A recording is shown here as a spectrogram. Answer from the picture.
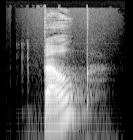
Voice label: "pelph", swan

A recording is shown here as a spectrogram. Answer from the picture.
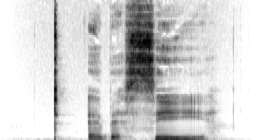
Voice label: "t'ipisii", ant

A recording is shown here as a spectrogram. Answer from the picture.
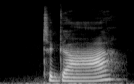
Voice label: "thkaa", Cow Creek; field

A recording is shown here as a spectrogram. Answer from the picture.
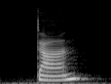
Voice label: "tan", rock

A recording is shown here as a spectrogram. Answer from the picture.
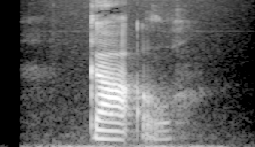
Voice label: "ka'l", bow (for arrow)

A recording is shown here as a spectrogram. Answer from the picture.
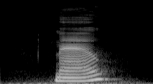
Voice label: "meel", crow

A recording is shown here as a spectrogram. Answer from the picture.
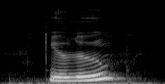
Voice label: "yulum", eagle

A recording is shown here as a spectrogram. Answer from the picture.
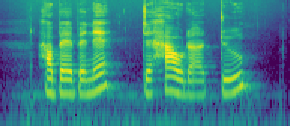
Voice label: "hapeepini-tihauta-tuu", Cow Creek; good-afternoon

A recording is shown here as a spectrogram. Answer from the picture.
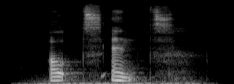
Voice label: "alts'e'ns", pink

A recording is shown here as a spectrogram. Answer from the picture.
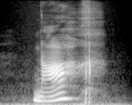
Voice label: "naax", Cow Creek

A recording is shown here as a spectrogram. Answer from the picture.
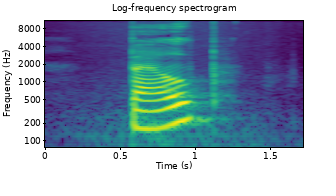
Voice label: "peelph", Cow Creek; camas-root-string-toy

